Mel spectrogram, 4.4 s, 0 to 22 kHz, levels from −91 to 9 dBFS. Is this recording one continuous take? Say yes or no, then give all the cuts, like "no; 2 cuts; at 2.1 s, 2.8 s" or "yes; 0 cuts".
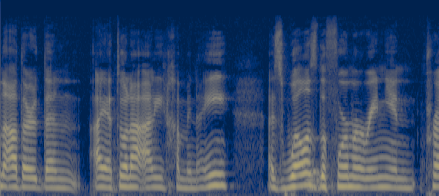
yes; 0 cuts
